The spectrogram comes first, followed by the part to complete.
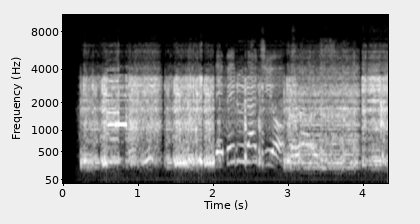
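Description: Thin, radio-like recording of music with voices speaking in it, the voices coming in about halfway through.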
